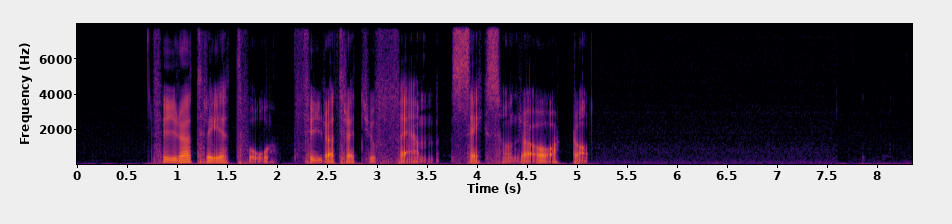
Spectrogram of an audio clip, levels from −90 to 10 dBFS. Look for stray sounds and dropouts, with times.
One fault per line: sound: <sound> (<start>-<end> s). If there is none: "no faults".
no faults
